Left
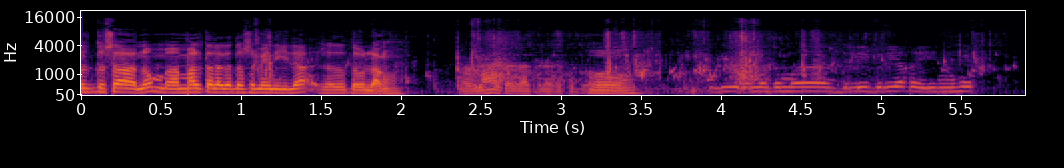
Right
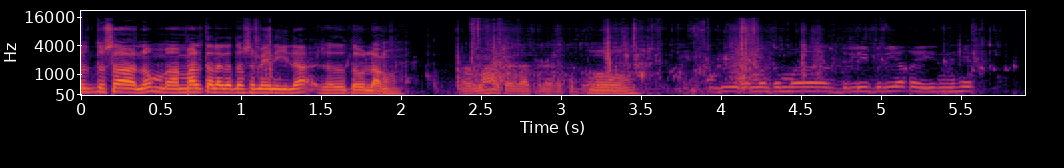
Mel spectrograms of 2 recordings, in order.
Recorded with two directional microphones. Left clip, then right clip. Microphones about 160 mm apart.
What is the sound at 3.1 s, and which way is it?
Speech, 35° right (ahead or behind).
